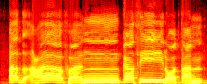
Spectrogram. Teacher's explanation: এই তানবিনের পরে কাফটি হলো ইকফার হরফ এজন্য আমি তানবিনে গুনাহ করছি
